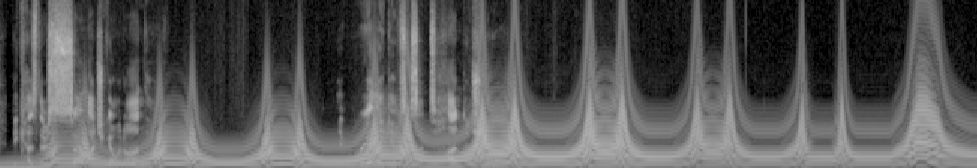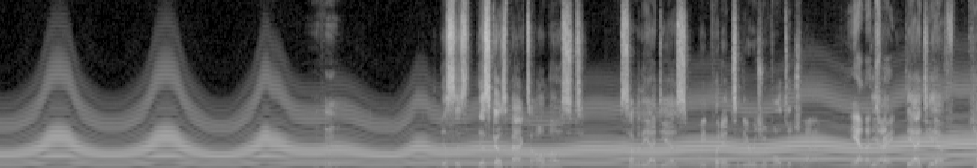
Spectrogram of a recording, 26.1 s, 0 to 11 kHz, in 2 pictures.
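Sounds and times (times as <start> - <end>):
held synthesizer note sweeping: 0.0 - 26.0.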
